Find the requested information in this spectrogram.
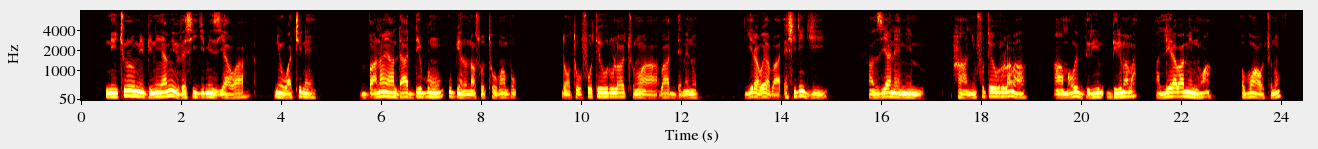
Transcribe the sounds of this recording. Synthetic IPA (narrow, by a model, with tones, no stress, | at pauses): nĩ˨t͡ʃu˦ɾo˦ɾo˦mĩ˧bi˨nĩ˦ja˦mĩ˦vɛ˨si˦d͡ʒi˦mĩ˦zi˨a˨wa˦ | nĩ˨wa˨ti˦nɛ̃˨ | bã˨nã˦jã˦da˨˦de˦bũ˦u˦bĩ˨ɛ̃˨do˨nã˨so˨tʰo˦mã˦bũ˦ | dɔ̃˨to˨fo˦te˦wu˦ɾu˦la˦t͡ʃu˨nũ˦a˨ba˦dɛ˨mɛ̃˨nũ˨ | ji˦ɾa˨wo˦a˨ba̰˨ʔɛ˨si˦nĩ˦d͡ʒi˨˦ | hã˨zi˦a˦nɛ̃˨mĩ˨ | hã˨nĩ˨fu˦te˦wu˦ɾu˦la˦nã˨ | ã˨mã˨we˦bɾi˦bi˨ɾi˦mã˦baː˦˨ | le˦ɾa˦βa˦mĩ˦nũ˨ã˦ | o˨bũ˦a˨o˨t͡ʃu˨nũ˦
